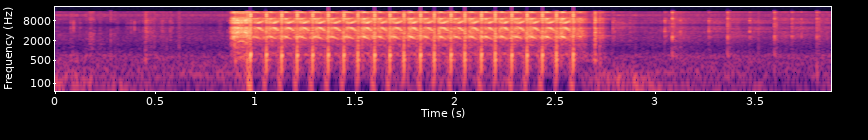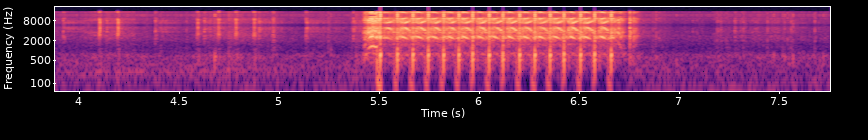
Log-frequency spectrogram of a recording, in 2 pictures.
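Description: Airsoft AKS-74 electric rifle firing two full-auto bursts. The first lasts nearly two seconds and starts about a second in; the second is shorter and comes about five and a half seconds in. Each burst is a rapid, even rattle of shots over the whine of the gearbox.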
